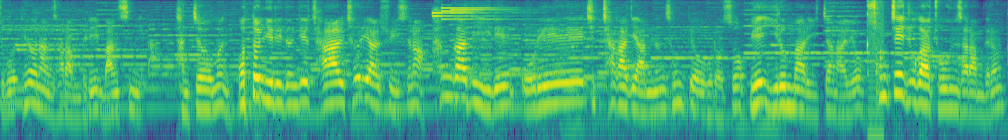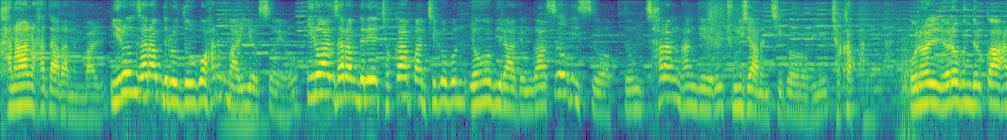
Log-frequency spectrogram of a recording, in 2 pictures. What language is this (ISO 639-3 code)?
kor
